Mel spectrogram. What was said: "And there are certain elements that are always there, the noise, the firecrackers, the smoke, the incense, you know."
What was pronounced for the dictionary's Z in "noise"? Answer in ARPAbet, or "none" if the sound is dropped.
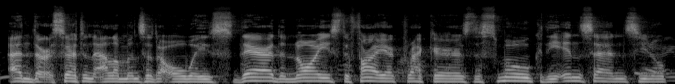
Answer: Z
